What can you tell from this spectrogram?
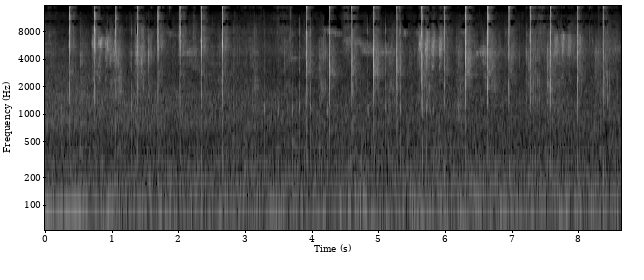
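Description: Footsteps on hard pavement, a steady series of sharp clicking steps about three a second.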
